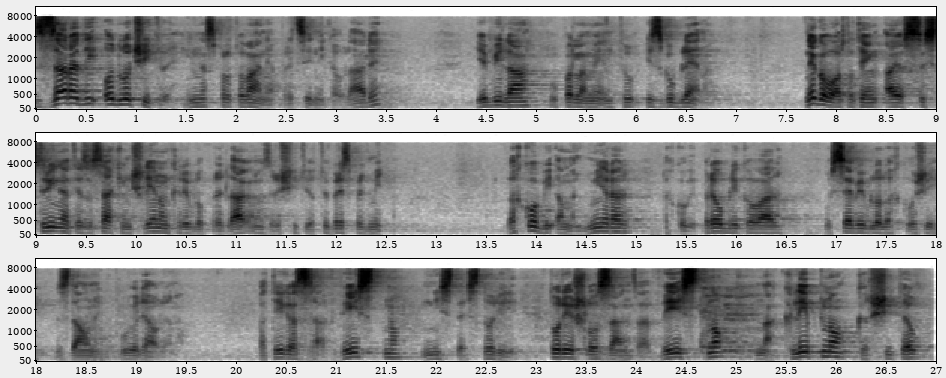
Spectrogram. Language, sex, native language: Slovenian, male, Slovenian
